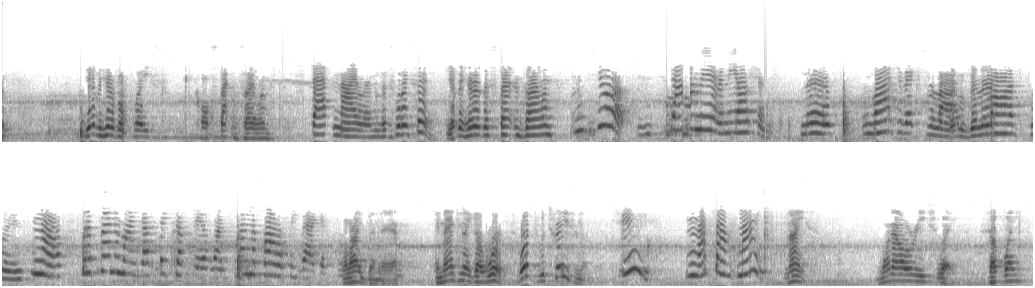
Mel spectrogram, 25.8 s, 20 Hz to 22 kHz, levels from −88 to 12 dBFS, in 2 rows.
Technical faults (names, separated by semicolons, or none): chunks out of order; corrupt frame muted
